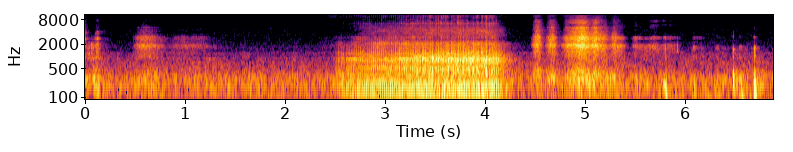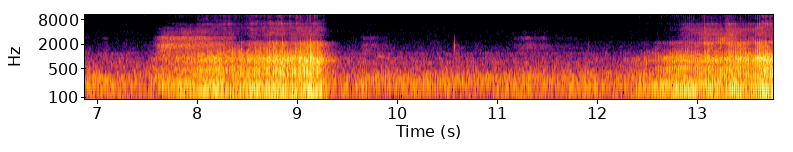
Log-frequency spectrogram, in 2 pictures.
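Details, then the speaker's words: Snoring in two sleeping Boston Terrier puppies, especially Justice: loud, rough, chainsaw-like snoring on in-breaths, about four breaths a minute, with quiet pauses and small snorts between. "And they are snoring up a storm. And this is like so funny. They snore like a chainsaw, especially Justice."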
